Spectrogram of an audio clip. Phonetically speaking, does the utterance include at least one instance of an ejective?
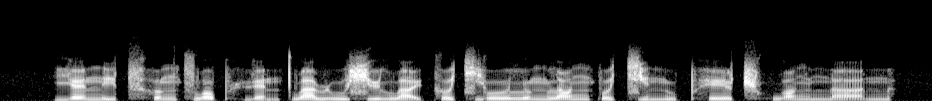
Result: no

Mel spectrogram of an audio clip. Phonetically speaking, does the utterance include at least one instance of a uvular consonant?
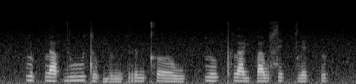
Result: no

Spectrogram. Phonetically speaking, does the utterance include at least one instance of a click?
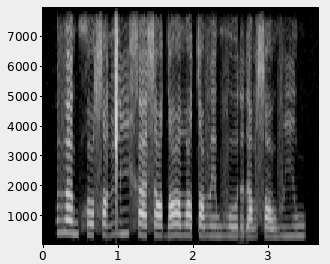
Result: yes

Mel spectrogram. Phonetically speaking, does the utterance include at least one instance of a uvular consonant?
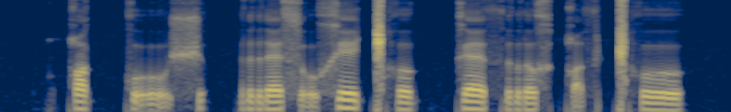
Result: yes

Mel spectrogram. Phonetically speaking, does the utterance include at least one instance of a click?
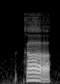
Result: no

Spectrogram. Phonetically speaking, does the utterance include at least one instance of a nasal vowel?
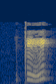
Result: no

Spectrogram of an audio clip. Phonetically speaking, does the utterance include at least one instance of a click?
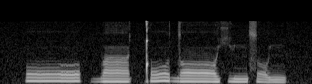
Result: yes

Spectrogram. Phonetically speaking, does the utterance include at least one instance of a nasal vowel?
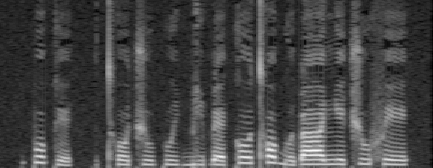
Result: no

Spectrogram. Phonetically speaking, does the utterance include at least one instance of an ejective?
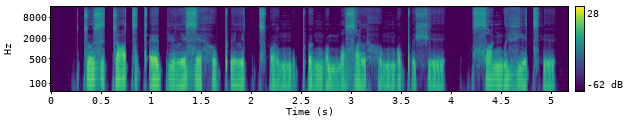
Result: yes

